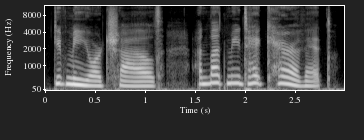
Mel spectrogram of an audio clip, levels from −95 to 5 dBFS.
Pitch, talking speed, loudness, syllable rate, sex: 230 Hz, 220 wpm, -16 LUFS, 4.7 syllables/s, female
